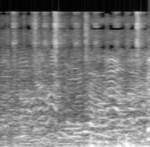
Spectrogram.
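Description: People chatting nearby, indistinct, with a low rumble on the microphone in the second half.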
